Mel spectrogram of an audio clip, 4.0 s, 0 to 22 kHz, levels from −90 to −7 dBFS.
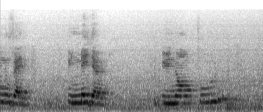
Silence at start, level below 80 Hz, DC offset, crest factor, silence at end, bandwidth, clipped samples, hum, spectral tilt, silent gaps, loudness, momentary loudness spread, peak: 0 s; -46 dBFS; under 0.1%; 18 dB; 0 s; 11 kHz; under 0.1%; none; -7 dB/octave; none; -19 LUFS; 20 LU; 0 dBFS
